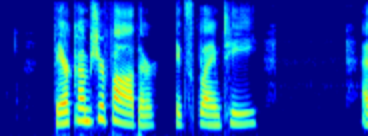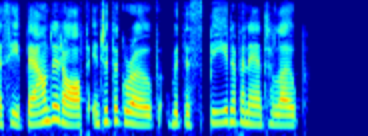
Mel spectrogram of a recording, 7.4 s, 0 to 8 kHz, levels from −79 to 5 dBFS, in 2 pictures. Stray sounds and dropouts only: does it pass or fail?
pass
